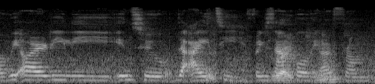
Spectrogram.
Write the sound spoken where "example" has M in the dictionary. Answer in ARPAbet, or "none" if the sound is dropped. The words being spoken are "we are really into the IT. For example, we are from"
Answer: none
